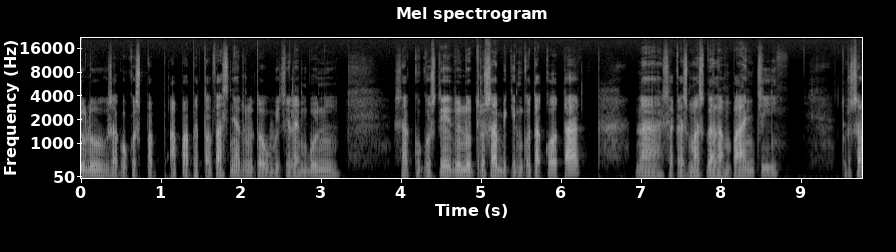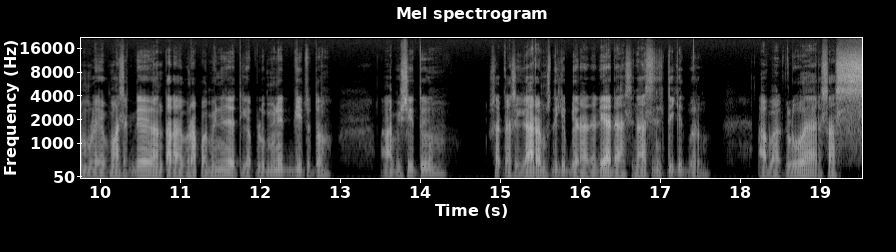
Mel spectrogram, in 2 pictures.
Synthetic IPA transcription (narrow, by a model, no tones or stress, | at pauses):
ulusakukuspaapapɛt̪at̪asɲad̪ulut̪ɔbisɛlɛmbuni | sakːukusdiad̪ulut̪uɾusabikinkɔt̪akɔt̪ak̚ | nasakasimas̬u̥k̚dalampaɲt͡ʃi | t̪ɾusamulajmas̬ak̚diaant̪aɾabɛɾapaminit̪̚dt̪iɡapuluminit̪̚bɛɡit̪ut̪ɔ | abisit̪u | sakas̬iɡaɾamsɛdikit̪̚biaɾadadiadasinasinsɛdikit̪̚baɾu | abakɛluarsas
